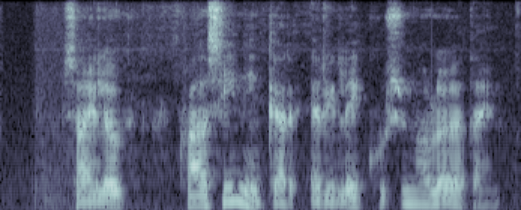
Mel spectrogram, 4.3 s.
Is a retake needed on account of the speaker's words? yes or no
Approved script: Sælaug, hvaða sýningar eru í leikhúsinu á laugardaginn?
no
